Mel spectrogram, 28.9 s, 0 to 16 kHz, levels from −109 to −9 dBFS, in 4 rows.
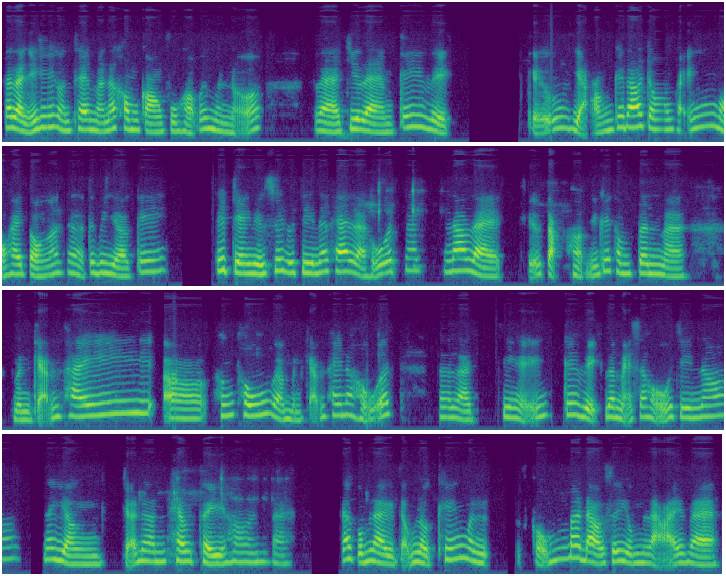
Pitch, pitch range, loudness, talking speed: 240 Hz, 205-280 Hz, -27 LUFS, 210 wpm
